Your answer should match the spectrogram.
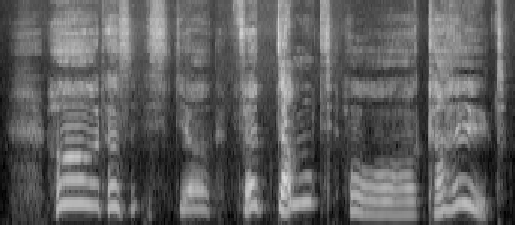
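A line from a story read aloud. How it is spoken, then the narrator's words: Trembling voice. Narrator (German): sagte Dora mit zittriger Stimme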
